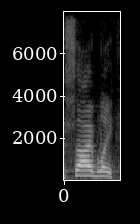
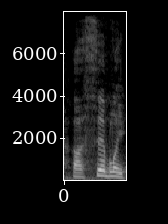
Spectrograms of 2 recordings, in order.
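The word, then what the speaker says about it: Sibley: an eye on, but also this area near Sely. It's a bit uglier uh that uh we're keeping an eye on. Apparently, I've been mispronouncing that. that I just got corrected in my ear, but um Sibly apparently.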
